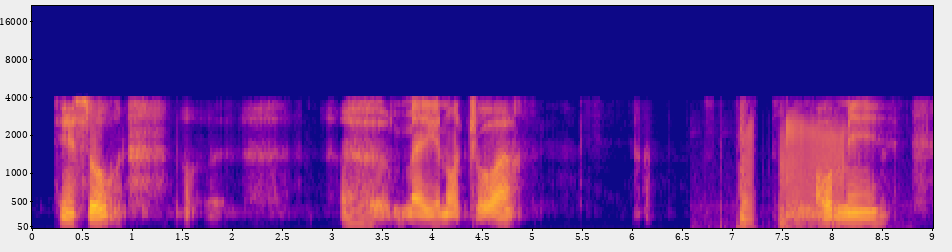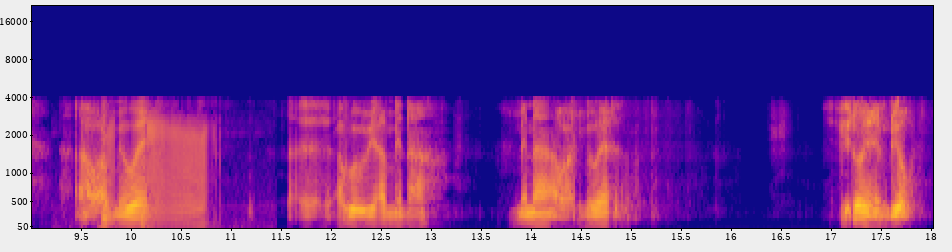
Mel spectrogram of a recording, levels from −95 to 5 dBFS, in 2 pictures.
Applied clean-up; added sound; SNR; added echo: none; Fart; 10 dB; none.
